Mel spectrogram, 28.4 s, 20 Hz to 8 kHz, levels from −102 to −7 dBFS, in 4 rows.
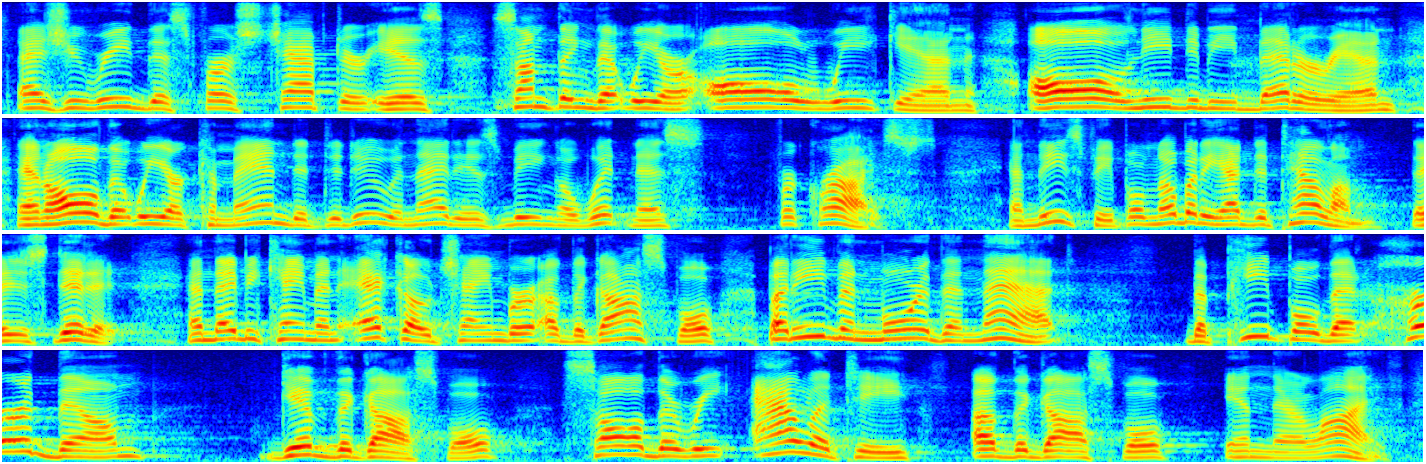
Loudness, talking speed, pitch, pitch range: -26 LUFS, 165 wpm, 180 Hz, 160-210 Hz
